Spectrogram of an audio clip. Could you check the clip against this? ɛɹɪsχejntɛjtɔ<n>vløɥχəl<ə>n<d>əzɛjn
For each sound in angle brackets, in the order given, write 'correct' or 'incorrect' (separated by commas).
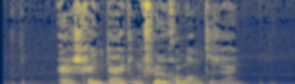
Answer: incorrect, incorrect, incorrect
